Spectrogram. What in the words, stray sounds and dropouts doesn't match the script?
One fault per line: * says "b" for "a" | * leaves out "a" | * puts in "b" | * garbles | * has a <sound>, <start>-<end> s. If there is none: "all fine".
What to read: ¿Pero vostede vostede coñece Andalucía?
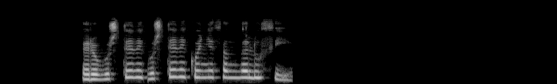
all fine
